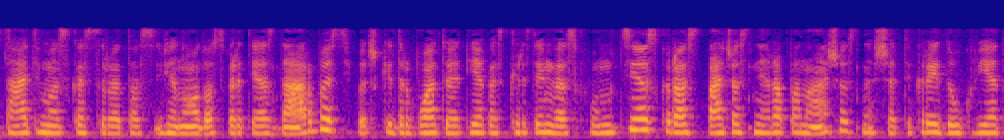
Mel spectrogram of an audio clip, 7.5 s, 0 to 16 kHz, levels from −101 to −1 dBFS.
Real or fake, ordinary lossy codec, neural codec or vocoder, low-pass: real; MP3, 48 kbps; none; 7.2 kHz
